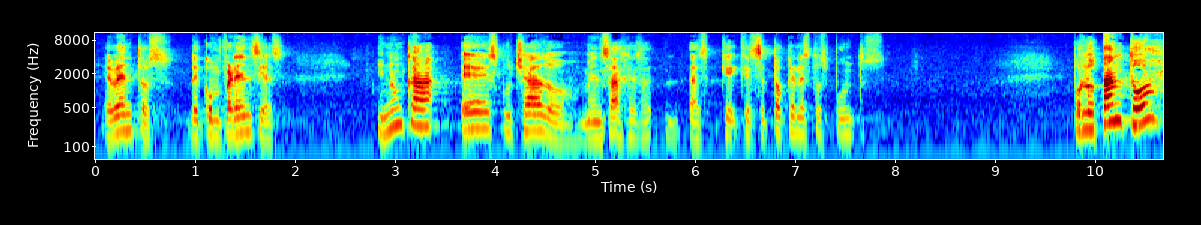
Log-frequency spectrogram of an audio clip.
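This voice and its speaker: A man's voice: high voice, bright, forceful tone. An older Mexican man, a pastor, preaching a sermon in a conversational storytelling way, with frequent asides to the congregation.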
